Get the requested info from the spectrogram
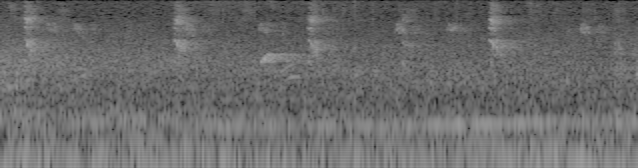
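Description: Small songbirds chirping: a scattered run of short, high chirps that fall in pitch, over a faint steady low hum.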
